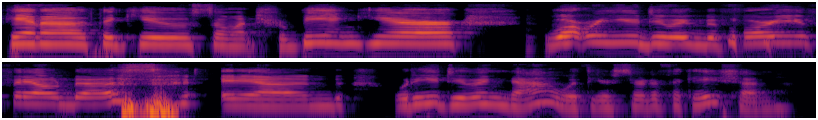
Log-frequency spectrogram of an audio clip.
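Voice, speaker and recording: A woman's voice: a little high, normal speed. A woman hosting a channel interview as a program director, upbeat and enthusiastic as she introduces and questions her guest.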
